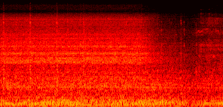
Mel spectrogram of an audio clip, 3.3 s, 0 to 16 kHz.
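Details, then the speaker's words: Dell Inspiron N4010 laptop (Core i3) cooling fan, bench-powered from a power supply after removing dirt that was blocking the blades: steady, even airy whir with no ticking or scraping, and the bearings sound good. Normal fan operation. "so my guess is you know that piece of dirt in there was blocking the the blades from turning that fan sounds good"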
